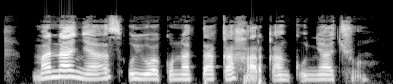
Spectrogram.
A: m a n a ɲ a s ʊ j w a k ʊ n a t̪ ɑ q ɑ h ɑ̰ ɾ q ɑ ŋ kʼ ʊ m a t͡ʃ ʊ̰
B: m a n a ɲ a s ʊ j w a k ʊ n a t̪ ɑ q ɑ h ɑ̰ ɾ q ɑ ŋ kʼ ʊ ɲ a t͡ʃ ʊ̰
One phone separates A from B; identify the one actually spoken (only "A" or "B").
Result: B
